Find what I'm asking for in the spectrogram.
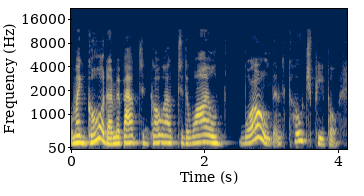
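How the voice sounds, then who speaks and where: Against a quiet background, a woman with a Polish accent speaks at a fairly low pitch with ordinary pitch variation. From Poland. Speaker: business coach. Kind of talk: interview answer.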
